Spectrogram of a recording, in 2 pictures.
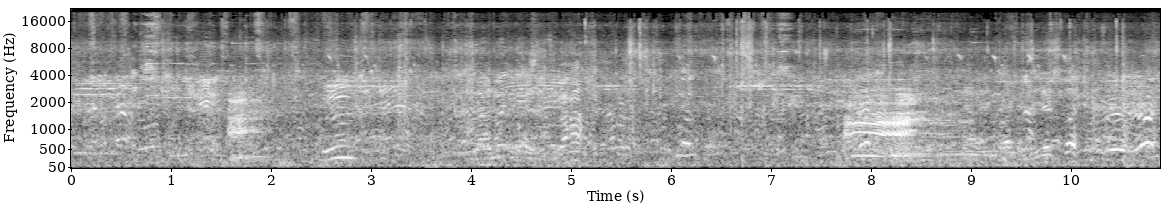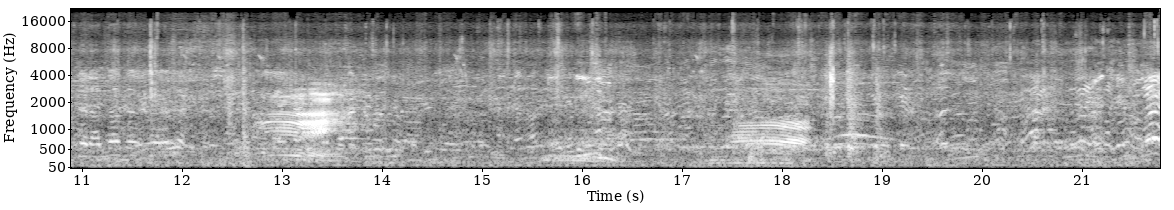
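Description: Cattle bulls moo intermittently at a busy livestock market, several drawn-out calls rising over continuous crowd chatter and nearby talking.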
